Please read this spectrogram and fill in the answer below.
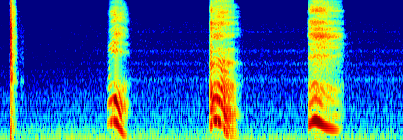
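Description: A short click, then three brief wordless voice sounds from cartoon characters, about a second apart, each sliding down in pitch, with silence between them and no music.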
